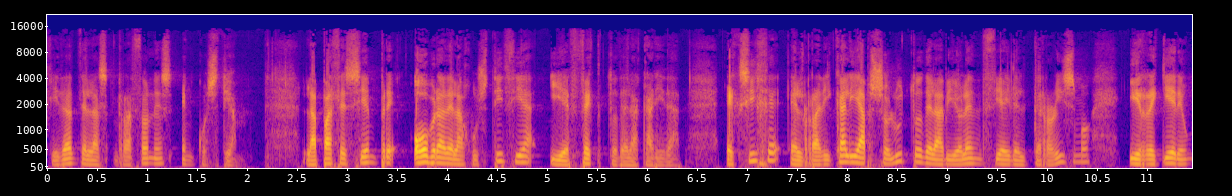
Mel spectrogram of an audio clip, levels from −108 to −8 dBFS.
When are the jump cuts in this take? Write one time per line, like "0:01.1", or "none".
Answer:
0:07.6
